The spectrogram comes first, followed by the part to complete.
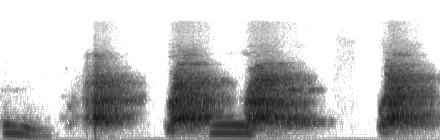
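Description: A dog barking repeatedly, about four short barks in quick succession, heard over a video-call microphone.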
